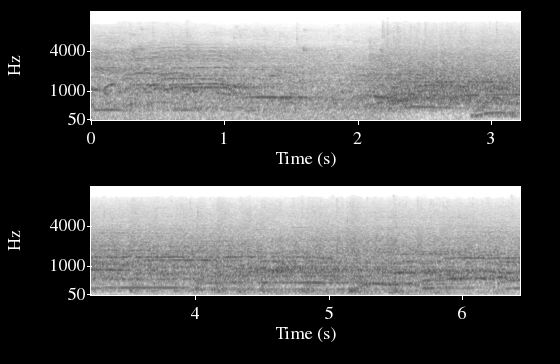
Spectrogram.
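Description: Basketball game sounds on an arena court: sneakers squeaking on the hardwood and the ball bouncing. About two seconds in, crowd noise and voices rise.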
